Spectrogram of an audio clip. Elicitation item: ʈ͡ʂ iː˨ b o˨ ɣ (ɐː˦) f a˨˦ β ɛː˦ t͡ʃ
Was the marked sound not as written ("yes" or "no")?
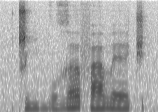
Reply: no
